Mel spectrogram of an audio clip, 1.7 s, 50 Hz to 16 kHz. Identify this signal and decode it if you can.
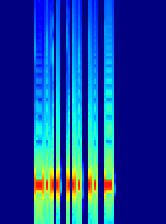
Morse code, heard as a keyed tone, about 47 wpm, 700 Hz. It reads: BSIT
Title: Four Challenging Letter-Number Combinations 45wpm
